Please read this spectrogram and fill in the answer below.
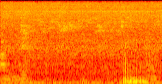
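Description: A lull in a man's talk: faint voice sounds, then a short, low, drawn-out voiced sound near the end.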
